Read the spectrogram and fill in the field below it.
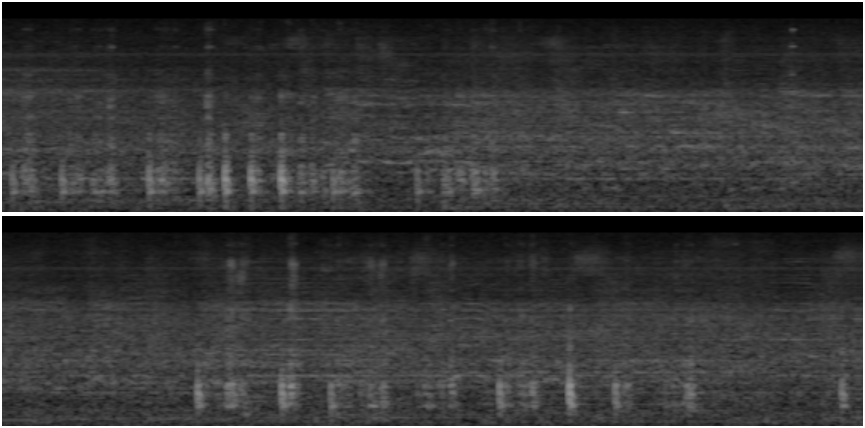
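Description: A pen scratches and taps on paper close by.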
